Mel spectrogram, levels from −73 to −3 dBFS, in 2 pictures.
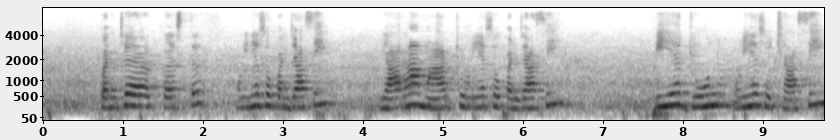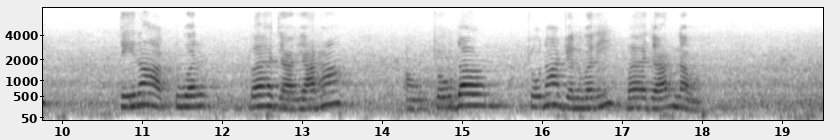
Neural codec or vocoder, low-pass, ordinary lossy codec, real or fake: codec, 16 kHz, 6 kbps, DAC; 7.2 kHz; none; fake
